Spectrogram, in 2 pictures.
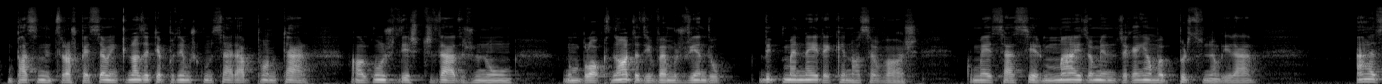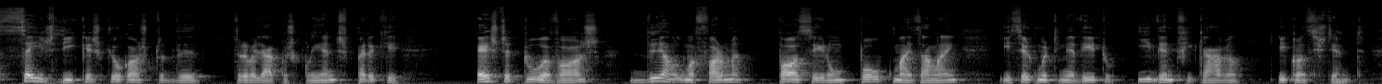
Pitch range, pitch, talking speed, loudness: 95-105 Hz, 100 Hz, 165 wpm, -27 LUFS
